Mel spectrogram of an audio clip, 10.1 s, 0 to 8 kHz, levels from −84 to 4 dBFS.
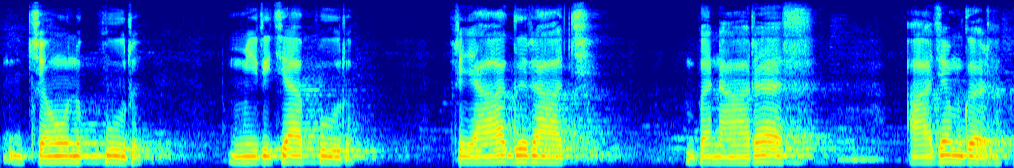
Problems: none marked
